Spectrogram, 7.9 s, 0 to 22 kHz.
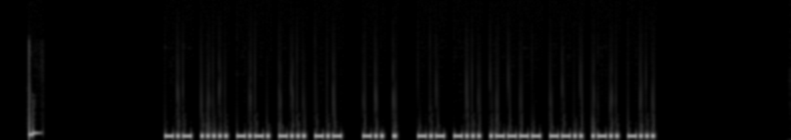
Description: Morse code, heard as a keyed tone, about 40 wpm, 700 Hz. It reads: K5CBK DE KB1ZLB
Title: USA Callsign DE Callsign 40wpm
